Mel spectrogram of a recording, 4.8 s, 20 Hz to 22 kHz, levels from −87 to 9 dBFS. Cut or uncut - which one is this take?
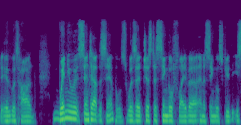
uncut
